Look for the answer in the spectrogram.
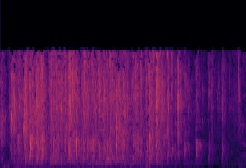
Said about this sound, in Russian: Можешь дать Господу аплодисменты.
